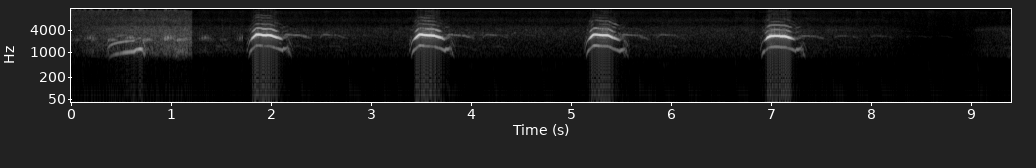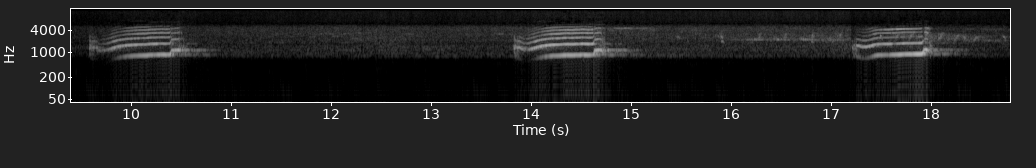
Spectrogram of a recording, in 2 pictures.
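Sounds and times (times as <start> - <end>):
faint hiss: 0.0 - 18.7
little owl territorial song: 0.1 - 2.8, 3.4 - 4.3, 5.1 - 6.0, 6.9 - 7.7, 9.6 - 11.0, 12.0 - 18.7.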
